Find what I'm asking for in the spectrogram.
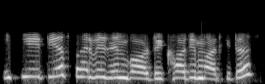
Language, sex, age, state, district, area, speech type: Kashmiri, female, 18-30, Jammu and Kashmir, Bandipora, rural, conversation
